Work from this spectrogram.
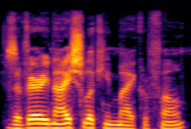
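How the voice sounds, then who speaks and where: A middle-aged or older man giving an informal, plainspoken microphone demo in short, deliberate phrases, speaking close to a dynamic microphone. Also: medium pitch, fairly even intonation, sharp tone, dry recording. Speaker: amateur radio hobbyist reviewing microphones. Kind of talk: informal explanatory product demo narration. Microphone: close dynamic podcast or studio microphone.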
